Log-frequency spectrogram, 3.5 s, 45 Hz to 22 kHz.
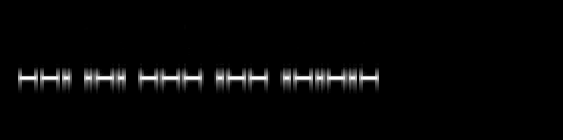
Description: Morse code, heard as a keyed tone, about 35 wpm, 700 Hz. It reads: GROW.
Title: Sentences from Top 1000 Words - Review Part 2 - 35wpm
